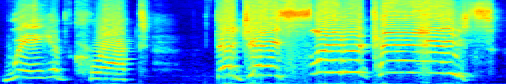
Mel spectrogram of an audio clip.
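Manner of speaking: high, loud, slow final shout; triumphant shout. Real, not acted. Vlogger to viewers on cracking the case, triumphant shout. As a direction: belt it out like a winner.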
